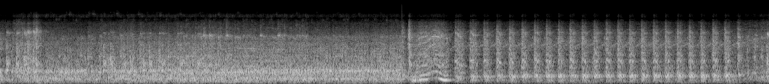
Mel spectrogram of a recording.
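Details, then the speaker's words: Mack MP8 / Volvo D13 truck diesel that long-cranks after sitting a day or two or after a fuel stop: starter chugs in slow even pulses, about three per second, for several seconds without catching; hard start. "The attempt that I did earlier, you can hear a little extra long-ish kind of start, but this is how it start to act up, right?"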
